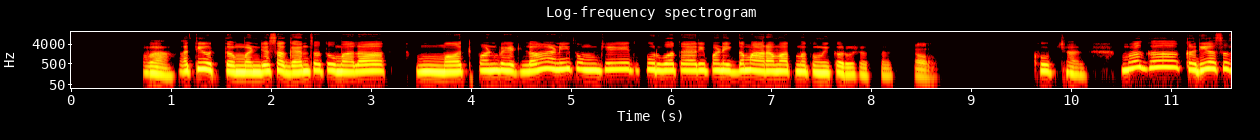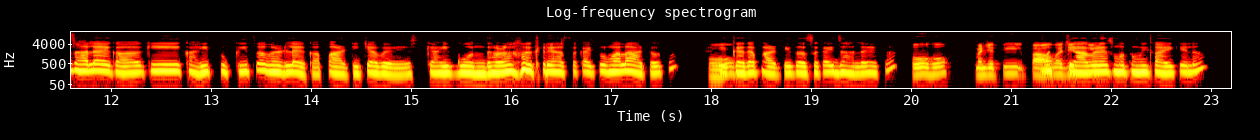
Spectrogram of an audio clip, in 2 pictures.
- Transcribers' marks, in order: laughing while speaking: "गोंधळ वगैरे, असं काही तुम्हाला आठवतो?"
- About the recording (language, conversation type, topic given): Marathi, podcast, जेव्हा पाहुण्यांसाठी जेवण वाढायचे असते, तेव्हा तुम्ही उत्तम यजमान कसे बनता?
